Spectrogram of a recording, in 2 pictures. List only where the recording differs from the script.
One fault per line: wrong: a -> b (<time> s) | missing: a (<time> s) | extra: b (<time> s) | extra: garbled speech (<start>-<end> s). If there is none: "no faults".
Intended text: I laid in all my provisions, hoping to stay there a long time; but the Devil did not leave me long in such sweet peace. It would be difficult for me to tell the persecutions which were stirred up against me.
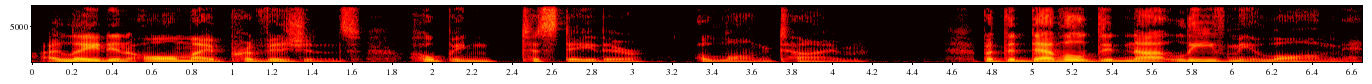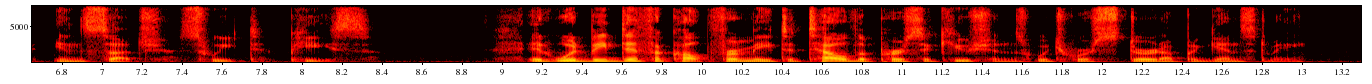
no faults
